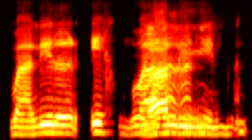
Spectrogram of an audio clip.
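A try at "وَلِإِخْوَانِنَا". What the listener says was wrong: wali tidak lil wali ikhwani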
